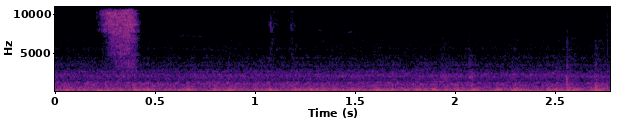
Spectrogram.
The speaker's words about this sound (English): But the train comes to a halt, and as soon as you stop, you can hear the twisting of metal. Ooh. And that there is a large shake as that car that was damaged gets crumpled by the weight of the cars behind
